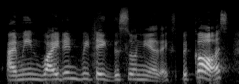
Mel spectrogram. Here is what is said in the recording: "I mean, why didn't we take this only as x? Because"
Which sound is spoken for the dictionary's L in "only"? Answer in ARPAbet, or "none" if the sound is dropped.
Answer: none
